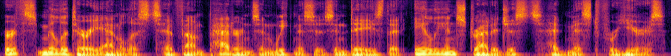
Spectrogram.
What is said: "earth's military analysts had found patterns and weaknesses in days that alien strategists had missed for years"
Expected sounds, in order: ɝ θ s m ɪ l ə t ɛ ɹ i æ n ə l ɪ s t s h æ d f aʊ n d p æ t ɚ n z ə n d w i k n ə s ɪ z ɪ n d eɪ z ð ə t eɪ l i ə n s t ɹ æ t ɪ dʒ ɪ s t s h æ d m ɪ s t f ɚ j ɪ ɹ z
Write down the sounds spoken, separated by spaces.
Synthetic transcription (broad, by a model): ɝ θ s m ɪ l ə t ɛ ɹ i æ n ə l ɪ s t s h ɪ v f aʊ n d p æ t ɚ n z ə n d w i k n ə s ɪ z ɪ n d eɪ z ð ə t eɪ l i ə n s t ɹ æ t ɪ dʒ ɪ s t s h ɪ d m ɪ s t f ɚ j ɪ ɹ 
